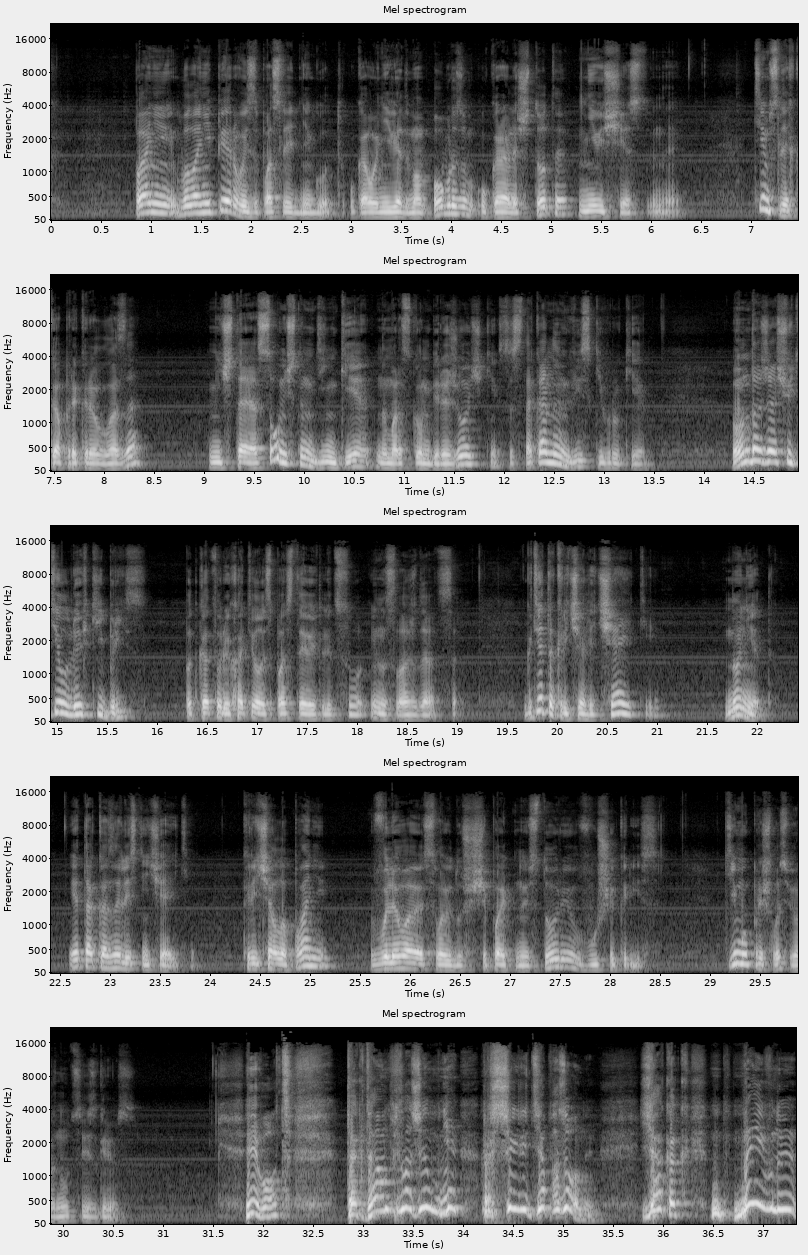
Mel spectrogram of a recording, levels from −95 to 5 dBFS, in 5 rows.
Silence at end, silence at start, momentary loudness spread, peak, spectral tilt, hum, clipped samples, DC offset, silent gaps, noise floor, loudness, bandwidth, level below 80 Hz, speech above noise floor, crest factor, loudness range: 0 s; 0.85 s; 14 LU; -2 dBFS; -6 dB/octave; none; under 0.1%; under 0.1%; none; -53 dBFS; -17 LUFS; 16 kHz; -58 dBFS; 36 dB; 16 dB; 6 LU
